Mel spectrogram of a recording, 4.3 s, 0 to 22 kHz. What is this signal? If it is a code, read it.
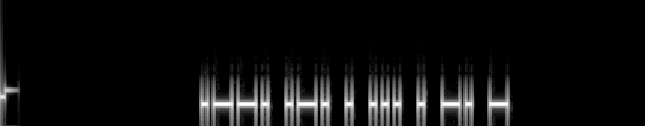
Morse code, heard as a keyed tone, about 30 wpm, 700 Hz. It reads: PRESENT
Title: ED Suffix - Top 100 Words with Base Words 30wpm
